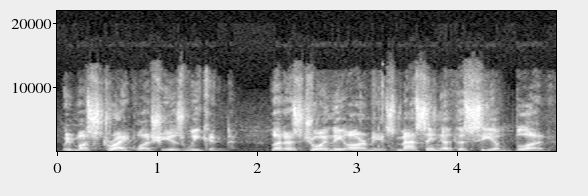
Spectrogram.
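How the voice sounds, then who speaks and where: A man voicing a determined warrior ally in a video game, speaking with urgent, quick command. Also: medium pitch, lively intonation, fairly bright tone. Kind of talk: video game cutscene acting.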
